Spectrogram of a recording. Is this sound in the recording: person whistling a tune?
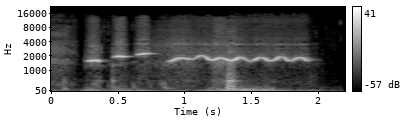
yes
